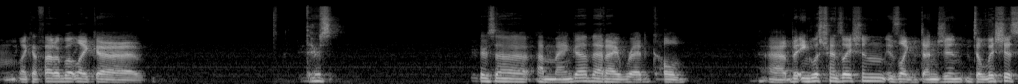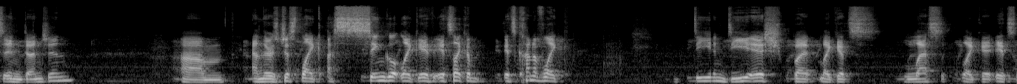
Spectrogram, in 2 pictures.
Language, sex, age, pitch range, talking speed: English, male, 20-39, 115-140 Hz, 140 wpm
